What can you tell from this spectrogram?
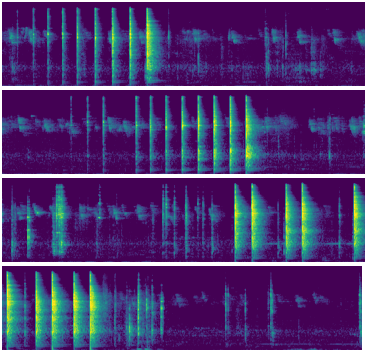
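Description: Farrier's hammer tapping horseshoe nails into a hoof: three runs of sharp strikes, each building to harder blows, with a single strike between the second and third runs.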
